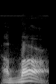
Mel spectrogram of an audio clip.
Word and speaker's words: abhor: 발음이 abhor 이렇게 하기도 하고 abhor 이렇게 하기도 합니다. H 발음 잘 안 납니다.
